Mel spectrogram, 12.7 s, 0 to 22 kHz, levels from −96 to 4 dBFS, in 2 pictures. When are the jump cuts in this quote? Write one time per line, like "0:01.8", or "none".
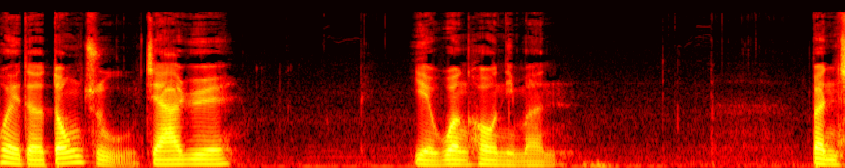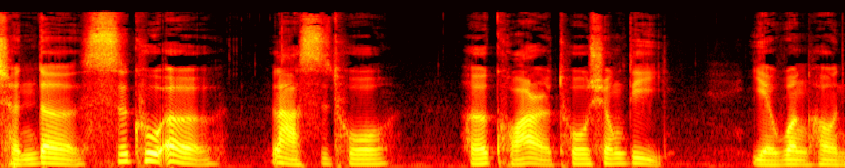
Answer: none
